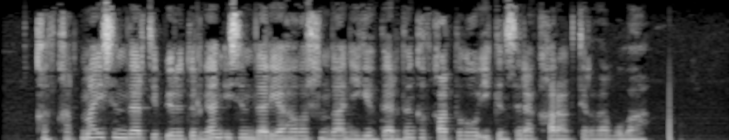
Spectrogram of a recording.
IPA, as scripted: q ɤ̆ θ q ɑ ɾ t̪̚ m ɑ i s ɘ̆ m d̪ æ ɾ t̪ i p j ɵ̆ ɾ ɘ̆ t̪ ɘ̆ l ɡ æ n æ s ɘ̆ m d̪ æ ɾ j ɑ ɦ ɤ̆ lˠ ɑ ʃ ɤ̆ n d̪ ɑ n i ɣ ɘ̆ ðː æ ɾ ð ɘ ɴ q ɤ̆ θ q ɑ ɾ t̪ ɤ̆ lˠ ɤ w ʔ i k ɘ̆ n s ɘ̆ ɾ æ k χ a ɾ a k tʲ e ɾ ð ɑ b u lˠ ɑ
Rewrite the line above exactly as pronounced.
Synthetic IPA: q ɤ̆ θ q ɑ ɾ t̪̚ m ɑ i s ɘ̆ m d̪ æ ɾ t̪ i p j ɵ̆ ɾ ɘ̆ t̪ ɘ̆ l ɡ æ n i s ɘ̆ m d̪ æ ɾ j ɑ ɦ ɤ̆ lˠ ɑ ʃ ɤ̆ n d̪ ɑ n i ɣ ɘ̆ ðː æ ɾ ð ɘ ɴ q ɤ̆ θ q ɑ ɾ t̪ ɤ̆ lˠ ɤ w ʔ i k ɘ̆ n s ɘ̆ ɾ æ k χ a ɾ a k tʲ e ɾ ð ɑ b u lˠ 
